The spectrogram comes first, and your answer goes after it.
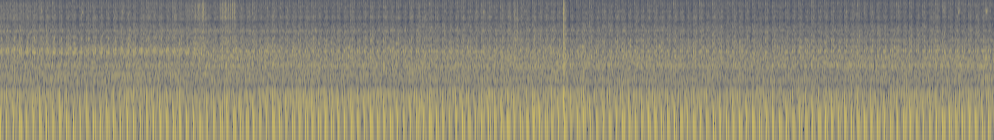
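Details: Murray riding lawn mower idling after replacing a faulty starter solenoid with a universal solenoid: even steady low thumping at constant pace with no misses or knocks; engine idles smoothly and healthy.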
